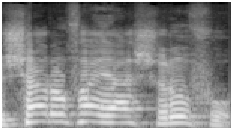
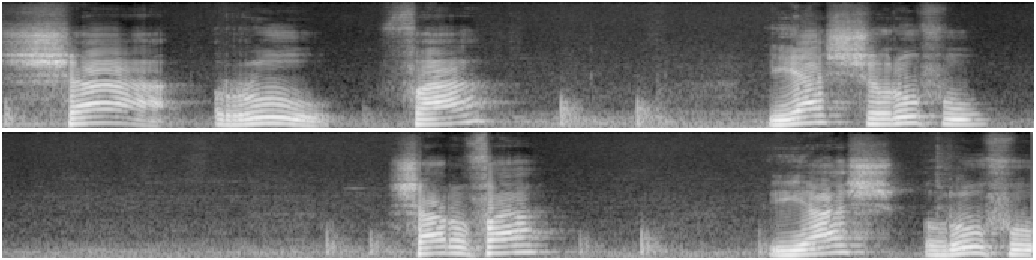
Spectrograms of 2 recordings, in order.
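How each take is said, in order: First: Said in the usual way. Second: Drawn-out syllables with long pauses; unhurried word-by-word dictation; slow dictation. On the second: Shown as a demonstration. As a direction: say it piece by piece as you write. Dictating example while writing it.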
